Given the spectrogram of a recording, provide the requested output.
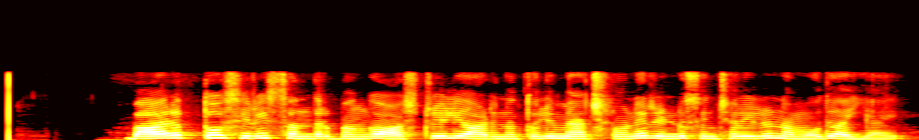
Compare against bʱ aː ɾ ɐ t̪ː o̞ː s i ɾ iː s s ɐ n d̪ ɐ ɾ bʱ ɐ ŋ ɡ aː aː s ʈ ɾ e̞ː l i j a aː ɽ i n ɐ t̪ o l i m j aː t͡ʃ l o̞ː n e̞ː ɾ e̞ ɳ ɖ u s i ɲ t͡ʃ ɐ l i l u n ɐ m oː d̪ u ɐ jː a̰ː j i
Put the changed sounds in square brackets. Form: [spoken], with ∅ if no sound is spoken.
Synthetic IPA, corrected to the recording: bʱ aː ɾ ɐ t̪ː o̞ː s i ɾ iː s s ɐ n d̪ ɐ ɾ bʱ ɐ ŋ ɡ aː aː s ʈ ɾ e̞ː l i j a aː ɽ i n ɐ t̪ o l i m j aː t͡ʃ l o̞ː n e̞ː ɾ e̞ ɳ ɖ u s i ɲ t͡ʃ ɐ [ɾ] i l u n ɐ m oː d̪ u ɐ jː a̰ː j i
